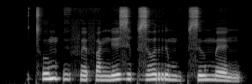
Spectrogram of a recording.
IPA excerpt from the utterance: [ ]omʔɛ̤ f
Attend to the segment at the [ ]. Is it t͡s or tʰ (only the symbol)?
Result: tʰ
